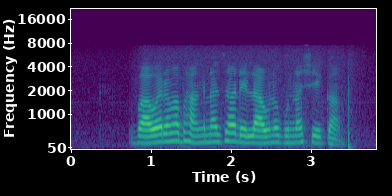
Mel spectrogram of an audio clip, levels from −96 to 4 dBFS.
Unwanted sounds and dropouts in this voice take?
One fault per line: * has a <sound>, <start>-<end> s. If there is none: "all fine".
all fine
